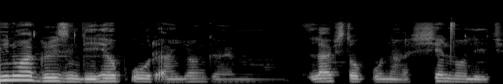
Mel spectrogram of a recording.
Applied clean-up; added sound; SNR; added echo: none; none; none; none.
